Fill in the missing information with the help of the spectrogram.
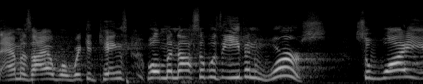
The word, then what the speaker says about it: Manasseh: Conversely, if we go down to verse 10, it says here, and Hezekiah, the father of Manasseh, and I was corrected on my pronunciation of Manasseh earlier. Ed didn't like the way I was pronouncing Manasseh, so I'll say Manasseh.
